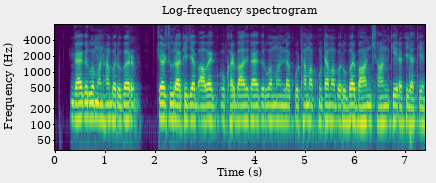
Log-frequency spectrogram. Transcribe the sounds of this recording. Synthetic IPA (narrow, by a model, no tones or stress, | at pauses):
ɡaːjɡəɾuʋamɐnɦãbəɾoːbəɾ | t͡ʃəɾt͡ʃuɾaːked͡ʒəbaːʋeoːkʰəɾbaːd̪ɡaːjɡəɾuʋamənlɐkoːʈʰamãkʰũːʈamãbəɾoːbəɾbãːnd̪t͡ʃʰãːnd̪keɾɐkʰed͡ʒaːt̪e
